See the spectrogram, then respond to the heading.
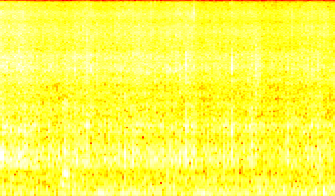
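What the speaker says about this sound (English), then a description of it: "you're going to add your curry paste. Pop it in. And you're just going to mix this" Thai curry paste sizzles in a hot pan while being stirred for a sweet potato soup: a close, continuous, even frying hiss with no pauses and no voices.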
